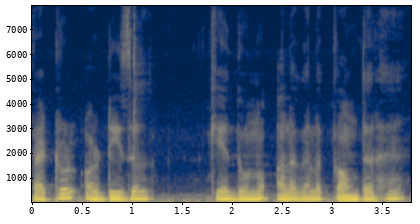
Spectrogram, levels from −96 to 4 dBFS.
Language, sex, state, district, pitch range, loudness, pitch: Hindi, male, West Bengal, Alipurduar, 140-155 Hz, -12 LUFS, 145 Hz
